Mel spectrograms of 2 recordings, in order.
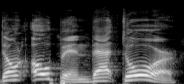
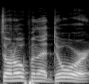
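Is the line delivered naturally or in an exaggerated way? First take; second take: exaggerated; natural. First: The line is delivered hokey, with stretched vowels. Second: The line is delivered in a natural way.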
